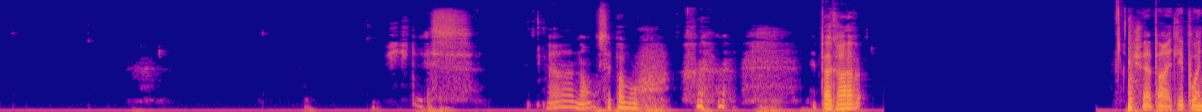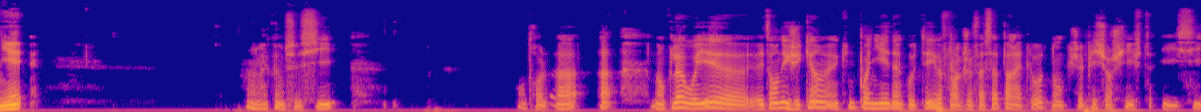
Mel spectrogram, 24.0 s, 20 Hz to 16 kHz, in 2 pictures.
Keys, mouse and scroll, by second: 0.1 click, 2.6-3.7 drag, 4.4 s, 5.3 middle click, 5.4 middle click, 6.3 ctrl+z, 7.8 ctrl+shift+z, 9.2 click, 10.1 click, 11.8 click, 13.1-14.2 drag, 14.4 middle click, 14.8 middle click, 15.8 middle click, 16.4 ctrl+a, 17.3-21.3 drag, 23.1-24.0 shift+drag.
